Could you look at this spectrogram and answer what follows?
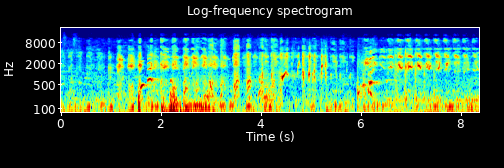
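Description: Laughter in rapid chuckling bursts, in two spells with a brief break about six seconds in.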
